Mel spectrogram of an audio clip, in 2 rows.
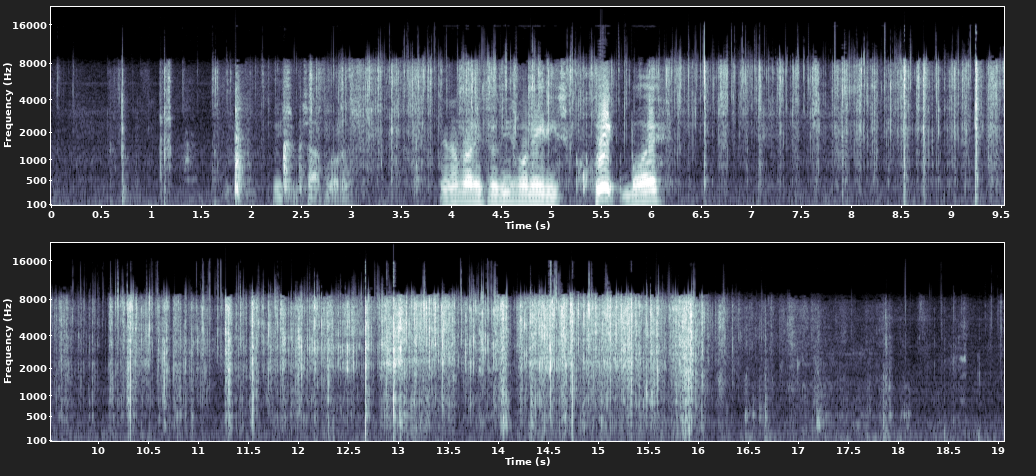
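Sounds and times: plastic packaging crinkling: 1.6 - 17.1.

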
